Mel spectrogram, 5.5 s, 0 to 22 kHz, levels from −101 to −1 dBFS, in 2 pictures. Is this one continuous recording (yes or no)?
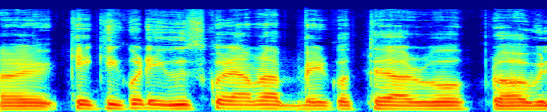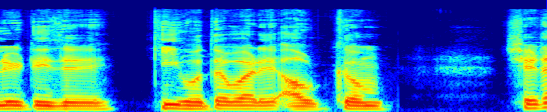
yes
